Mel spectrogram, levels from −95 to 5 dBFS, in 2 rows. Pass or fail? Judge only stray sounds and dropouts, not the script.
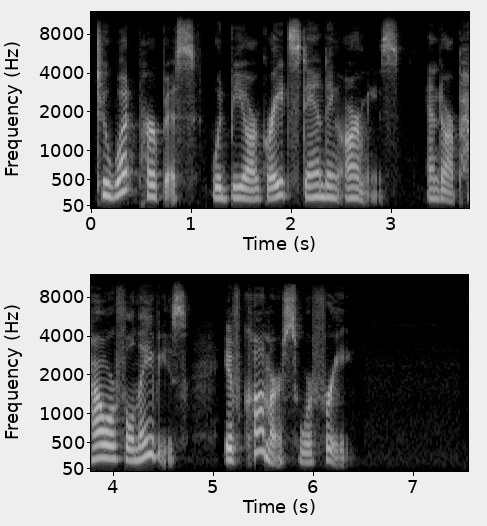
pass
